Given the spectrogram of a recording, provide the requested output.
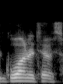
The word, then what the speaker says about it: Guanacos: how to pronounce it how do you pronounce it it's the guanacos hardcore crew Guana toast tell me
